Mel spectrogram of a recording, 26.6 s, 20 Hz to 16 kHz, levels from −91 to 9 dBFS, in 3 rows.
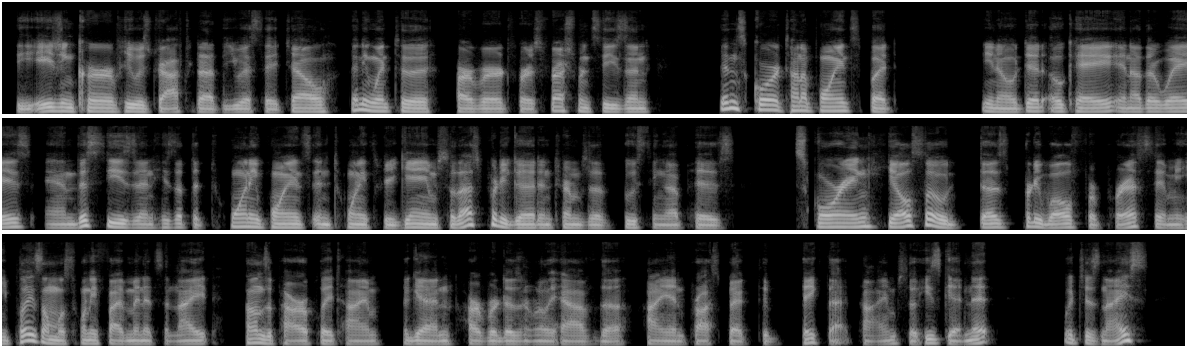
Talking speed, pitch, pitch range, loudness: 215 wpm, 110 Hz, 100-120 Hz, -25 LUFS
